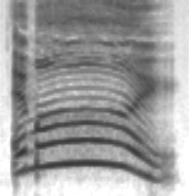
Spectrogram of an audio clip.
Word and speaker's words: em ơi: But remember to draw out the last sound, okay? Em ơi.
